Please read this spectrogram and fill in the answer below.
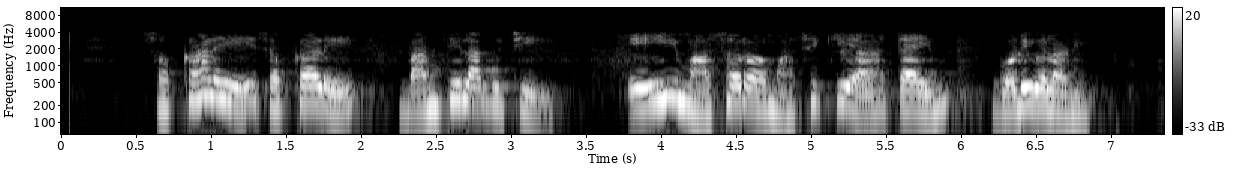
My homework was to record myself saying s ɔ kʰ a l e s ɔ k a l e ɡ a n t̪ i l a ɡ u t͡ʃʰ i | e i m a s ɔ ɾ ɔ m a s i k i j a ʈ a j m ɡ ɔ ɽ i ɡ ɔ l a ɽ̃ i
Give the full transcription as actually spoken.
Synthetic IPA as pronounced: s ɔ k a ɭ e s ɔ k a ɭ e b a n t̪ i l a ɡ u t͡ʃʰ i | e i m a s ɔ ɾ ɔ m a s i k i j a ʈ a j m ɡ ɔ ɽ i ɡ ɔ l a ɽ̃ i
